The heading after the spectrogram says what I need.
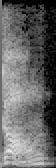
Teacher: o T do don't não aparece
